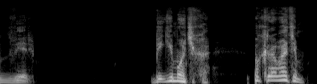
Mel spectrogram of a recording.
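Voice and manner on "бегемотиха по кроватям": ordinary delivery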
